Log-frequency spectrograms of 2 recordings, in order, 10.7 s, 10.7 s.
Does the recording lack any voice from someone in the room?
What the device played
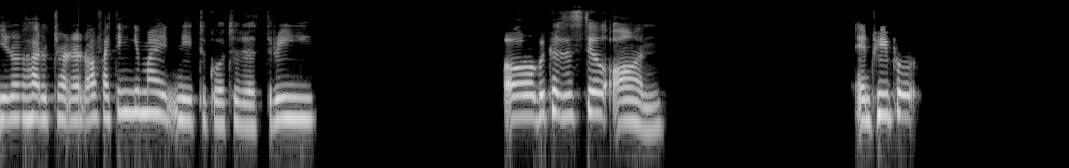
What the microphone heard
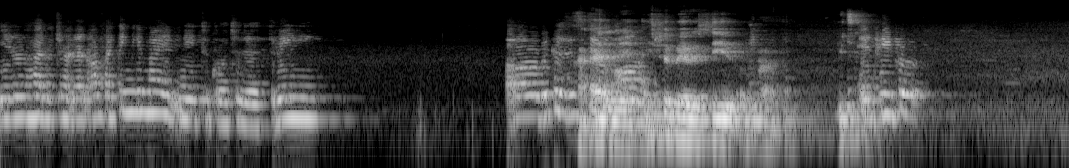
No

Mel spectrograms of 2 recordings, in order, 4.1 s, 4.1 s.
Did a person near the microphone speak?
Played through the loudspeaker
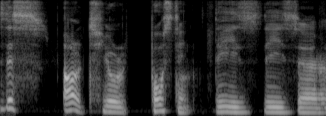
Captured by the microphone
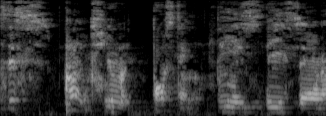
No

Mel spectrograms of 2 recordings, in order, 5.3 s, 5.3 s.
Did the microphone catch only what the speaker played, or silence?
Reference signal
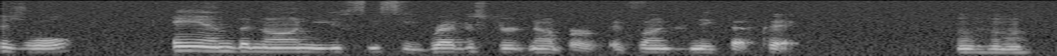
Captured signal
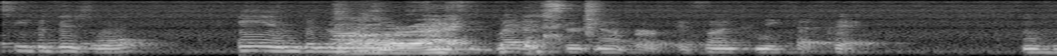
No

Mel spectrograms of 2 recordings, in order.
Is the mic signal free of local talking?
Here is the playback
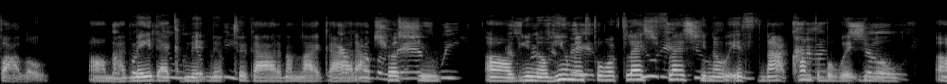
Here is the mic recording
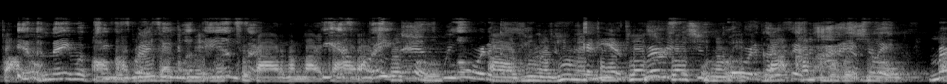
No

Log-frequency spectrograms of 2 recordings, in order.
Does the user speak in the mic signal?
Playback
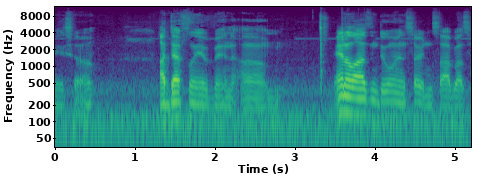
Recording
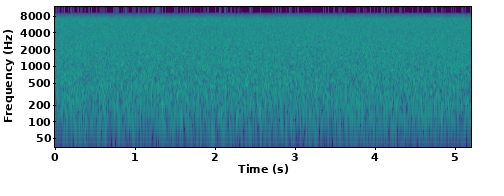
No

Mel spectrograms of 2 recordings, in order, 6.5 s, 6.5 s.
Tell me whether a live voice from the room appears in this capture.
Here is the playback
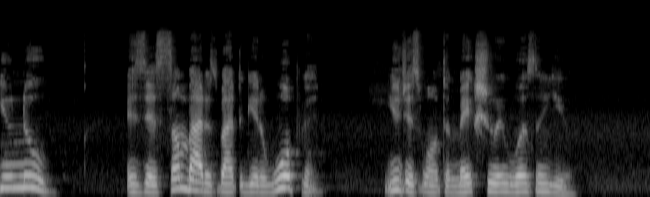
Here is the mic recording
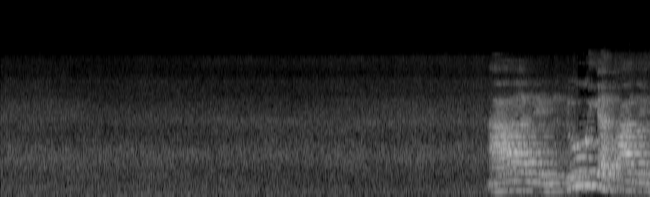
Yes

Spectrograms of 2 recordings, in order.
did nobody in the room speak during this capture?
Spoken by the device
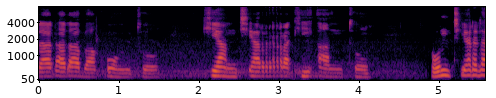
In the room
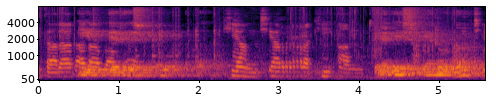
No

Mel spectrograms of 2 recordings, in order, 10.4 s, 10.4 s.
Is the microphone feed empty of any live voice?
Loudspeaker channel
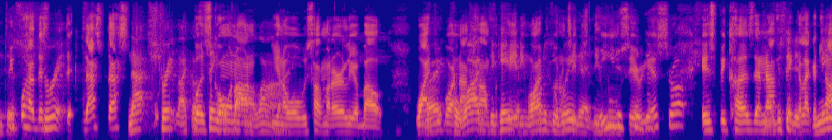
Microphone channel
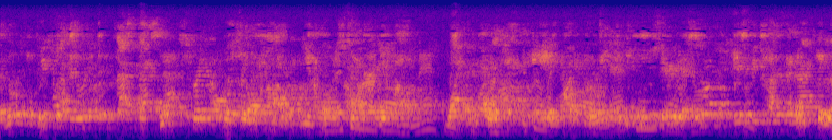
No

